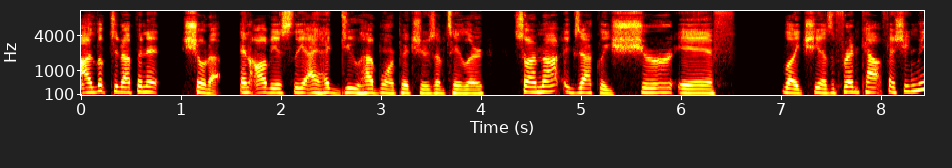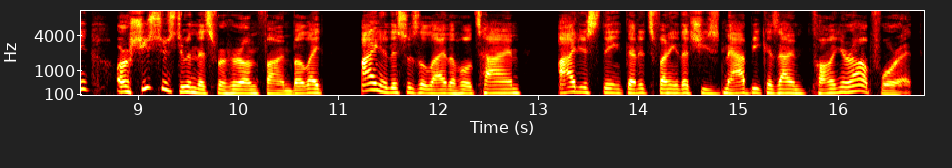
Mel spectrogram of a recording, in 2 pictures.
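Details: Single narrator voice, likely text-to-speech; plain speech (likely synthesized voice).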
